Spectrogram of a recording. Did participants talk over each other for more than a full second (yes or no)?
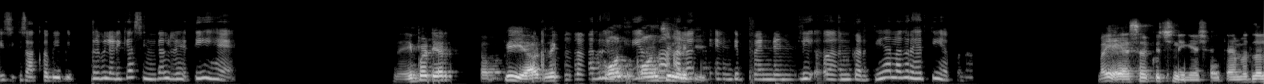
yes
